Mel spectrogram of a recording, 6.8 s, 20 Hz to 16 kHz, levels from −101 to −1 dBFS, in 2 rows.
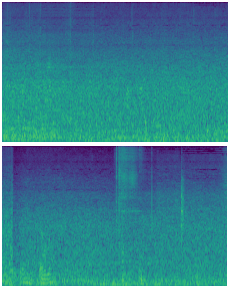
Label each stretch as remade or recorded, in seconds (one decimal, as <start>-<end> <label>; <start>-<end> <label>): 0.0-0.6 recorded; 0.6-1.4 remade; 1.4-5.1 recorded; 5.1-5.7 remade; 5.7-6.8 recorded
